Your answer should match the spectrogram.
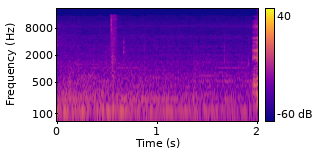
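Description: Steady low car engine and road hum heard from inside the cabin, with a single click about half a second in.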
